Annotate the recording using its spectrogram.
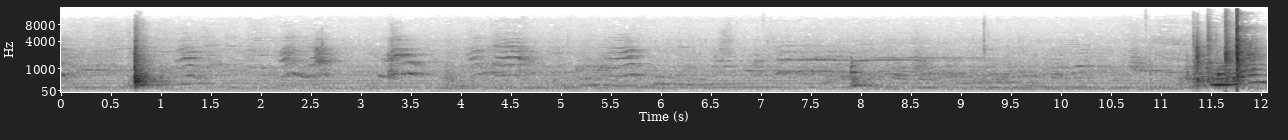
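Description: Faint voices talking in the background, with a sharp click about a second in and a loud burst of clattering knocks near the end.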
